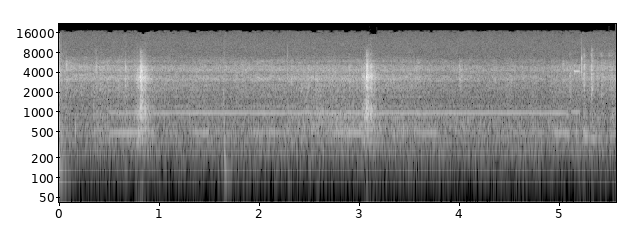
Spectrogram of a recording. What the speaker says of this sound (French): Qui fait imprimer quelque chose derrière mon dos?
